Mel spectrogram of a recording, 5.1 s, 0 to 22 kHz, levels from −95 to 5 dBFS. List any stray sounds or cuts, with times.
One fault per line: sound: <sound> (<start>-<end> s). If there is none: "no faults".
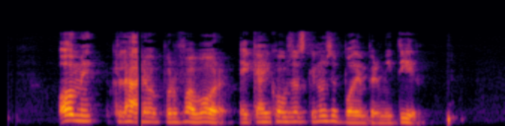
sound: dropout (1.4-1.4 s)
